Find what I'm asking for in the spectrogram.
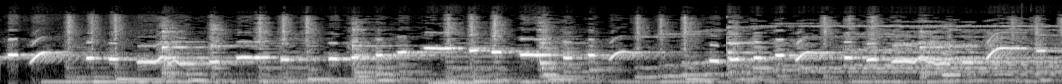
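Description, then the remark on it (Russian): In a song recording, the singer whistles a bright melody with gliding notes over a full band accompaniment of bass, rhythm and percussive strums. The music is loud and upbeat, with no singing or talking. “…, ….”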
